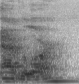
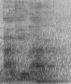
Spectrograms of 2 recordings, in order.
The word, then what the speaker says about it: Aguilar: In layman's terms, you're hearing the voice of Robert Aguilar. That's the American pronunciation. My mom would say Roer Aguilar. Colombian.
